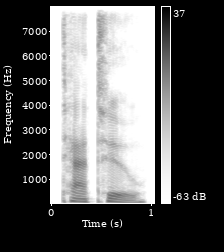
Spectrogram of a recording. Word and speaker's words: tattoo: te what's the attire another word that I love for practicing the true T is tattoo we have two true T sounds t t and then two tattoo is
